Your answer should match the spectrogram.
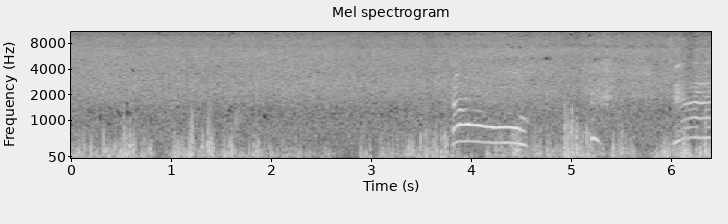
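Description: Wind buffeting a phone's microphone in rough, uneven gusts. About four seconds in, a high voice calls out once, held for under a second, and a shorter call follows a second later.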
